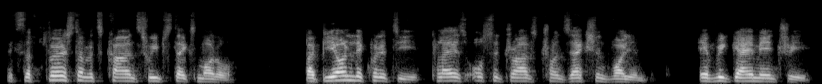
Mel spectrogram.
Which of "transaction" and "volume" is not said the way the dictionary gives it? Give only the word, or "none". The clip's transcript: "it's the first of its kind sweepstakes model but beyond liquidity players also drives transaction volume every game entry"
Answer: none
